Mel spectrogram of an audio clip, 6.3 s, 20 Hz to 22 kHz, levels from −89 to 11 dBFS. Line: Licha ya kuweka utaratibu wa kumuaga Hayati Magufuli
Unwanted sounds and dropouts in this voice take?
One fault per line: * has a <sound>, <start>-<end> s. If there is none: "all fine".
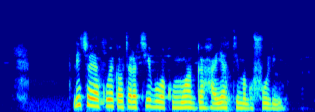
all fine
